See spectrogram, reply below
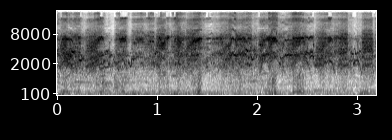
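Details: Budgerigars chattering nonstop in a busy, raspy, high-pitched warble, with squeaky notes and short bright whistles layered together.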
